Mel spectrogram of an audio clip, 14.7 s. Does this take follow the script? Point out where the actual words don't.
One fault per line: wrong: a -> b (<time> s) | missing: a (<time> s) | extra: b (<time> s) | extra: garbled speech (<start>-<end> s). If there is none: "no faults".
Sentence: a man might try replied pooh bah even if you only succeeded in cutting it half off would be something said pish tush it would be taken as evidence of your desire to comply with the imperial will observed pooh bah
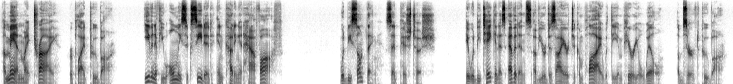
no faults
